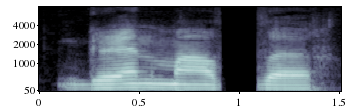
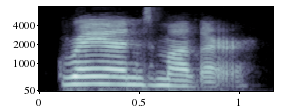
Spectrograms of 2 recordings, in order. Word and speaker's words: grandmother: good good next one grandmother so when we say that word we put the stress on the syllable the first syllable so we say grandmother not grandmother but grandmother and how do you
